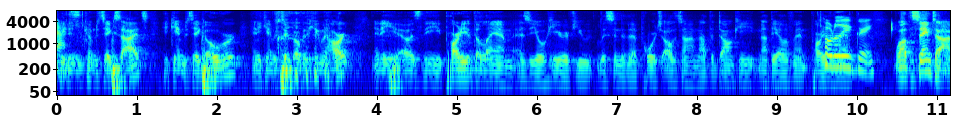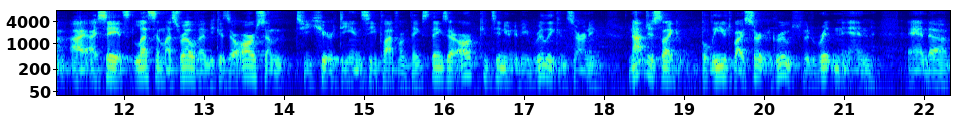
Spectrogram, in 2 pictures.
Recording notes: We recorded this episode at Awaken Conference 2019.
